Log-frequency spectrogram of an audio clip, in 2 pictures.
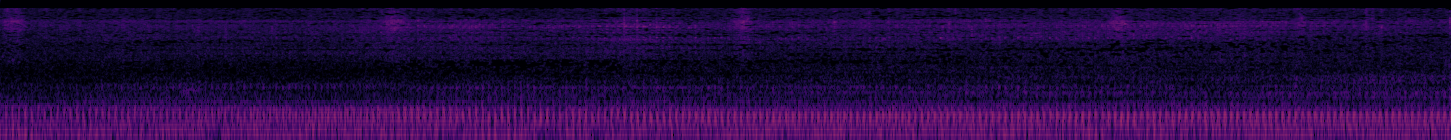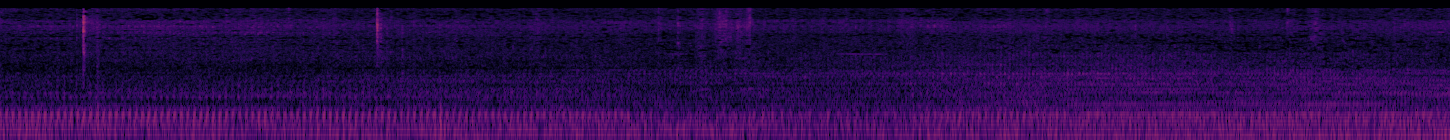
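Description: Small boat's engine running steadily out on the water, a low even drone, with a few faint sharp ticks spread through it. Near the end the engine note gets a little fuller and higher.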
